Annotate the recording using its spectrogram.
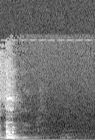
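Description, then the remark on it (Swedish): A police search dog, searching the area around where a bicycle was found, gives one sharp bark right at the start, then only a low, quiet background hum remains for the rest of the moment. “En hundpatrull får i uppgift att söka runt i närområdet från där cykeln hittades.”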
